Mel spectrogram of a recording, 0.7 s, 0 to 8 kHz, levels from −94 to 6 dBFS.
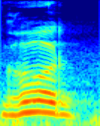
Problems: none marked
